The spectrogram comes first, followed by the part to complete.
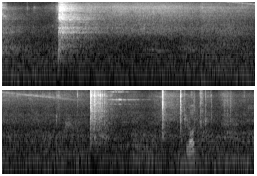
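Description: Aluminium sliding door sash with multipoint locking: a loud metal knock with a ringing tail about a second in as the sash is slid against the frame, another sharp knock near seven seconds, then a few light clicks of the flush handle's lock being worked near the end.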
